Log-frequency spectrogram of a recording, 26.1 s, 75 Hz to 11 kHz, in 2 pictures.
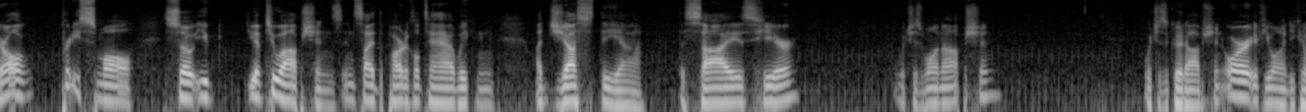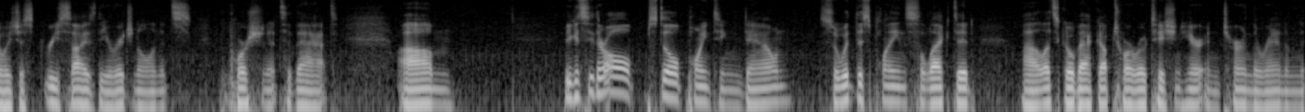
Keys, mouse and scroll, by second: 18.0 alt+a, 20.2 Escape, 23.7-26.1 middle drag.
